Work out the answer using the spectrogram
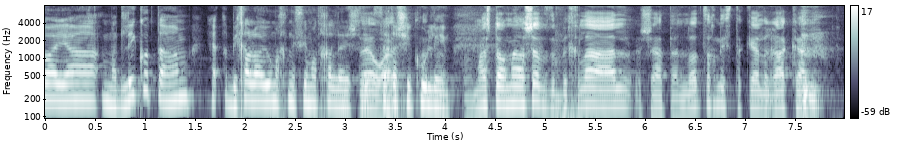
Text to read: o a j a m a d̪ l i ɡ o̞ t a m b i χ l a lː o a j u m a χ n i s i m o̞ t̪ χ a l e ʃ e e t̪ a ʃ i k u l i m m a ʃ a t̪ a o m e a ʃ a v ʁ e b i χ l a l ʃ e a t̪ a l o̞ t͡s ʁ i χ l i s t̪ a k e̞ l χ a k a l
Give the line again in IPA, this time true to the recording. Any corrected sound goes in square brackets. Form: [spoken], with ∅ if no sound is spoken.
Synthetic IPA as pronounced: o a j a m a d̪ l i [k] o̞ t a m b i χ l a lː o a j u m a χ n i s i m o̞ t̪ χ a l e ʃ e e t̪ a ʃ i k u l i m m a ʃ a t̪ a o m e a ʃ a v [z] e b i χ l a l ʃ e a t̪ a l o̞ t͡s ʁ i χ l i s t̪ a k e̞ l [ʁ] a k a l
